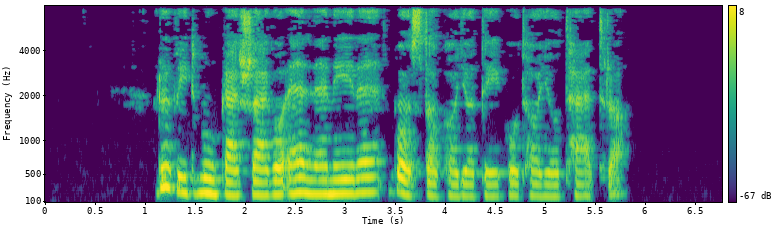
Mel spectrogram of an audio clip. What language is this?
Hungarian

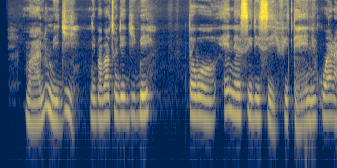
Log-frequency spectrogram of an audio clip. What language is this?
Yoruba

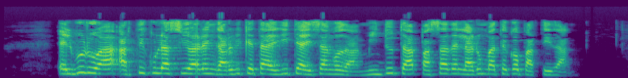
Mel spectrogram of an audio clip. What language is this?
Basque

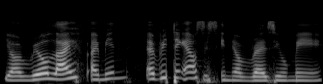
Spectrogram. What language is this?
English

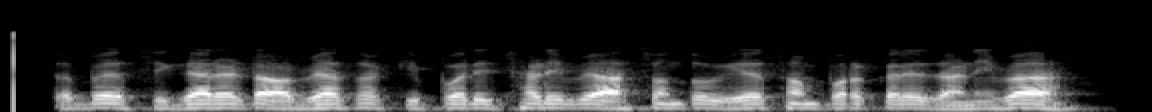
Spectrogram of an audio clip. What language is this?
Odia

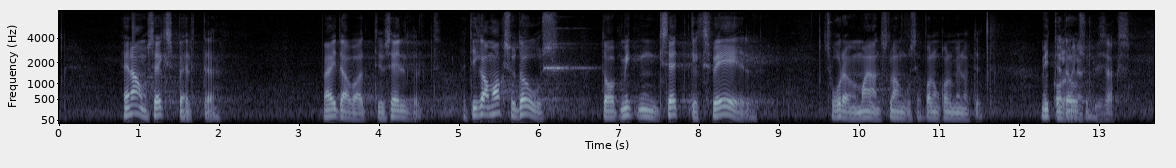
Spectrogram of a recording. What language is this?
Estonian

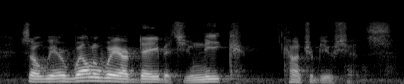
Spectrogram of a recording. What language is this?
English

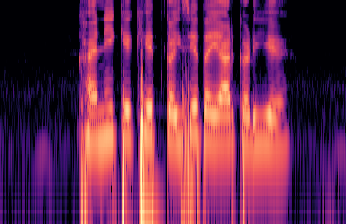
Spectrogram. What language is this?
Magahi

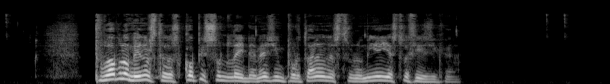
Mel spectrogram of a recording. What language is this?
Catalan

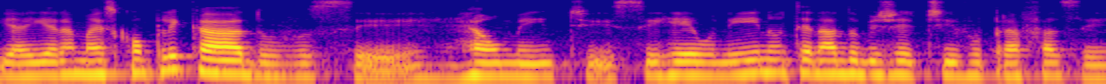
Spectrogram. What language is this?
Portuguese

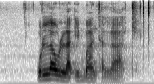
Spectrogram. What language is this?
Xhosa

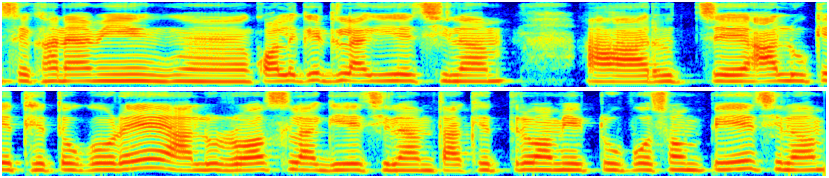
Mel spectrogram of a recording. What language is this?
Bangla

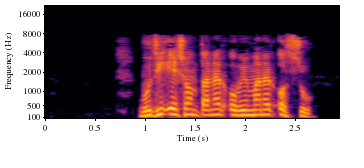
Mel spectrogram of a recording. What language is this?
Bangla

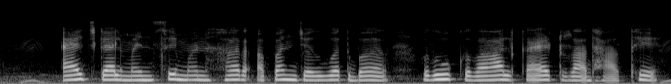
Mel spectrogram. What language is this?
Chhattisgarhi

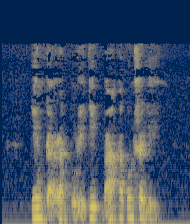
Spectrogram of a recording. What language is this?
Catalan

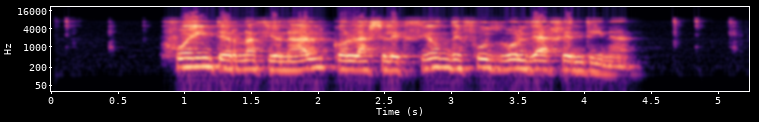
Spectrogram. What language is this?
Spanish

